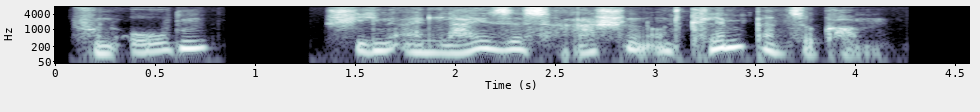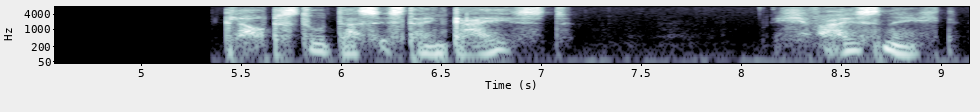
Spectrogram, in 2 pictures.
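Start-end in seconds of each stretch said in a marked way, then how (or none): 5.4-9.1 whispering. Acted. Whispering in dark passage.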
